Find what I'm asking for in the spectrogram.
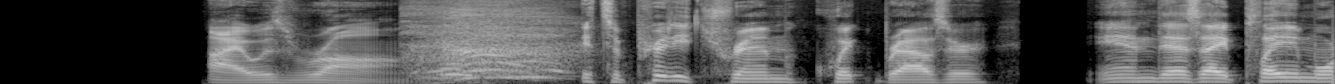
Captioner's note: gasping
